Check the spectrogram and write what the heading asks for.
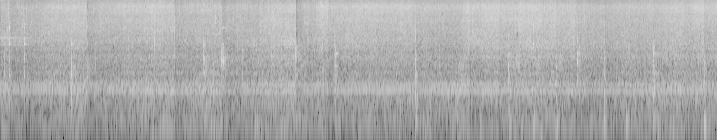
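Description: Chopped tomatoes, onions and sardines sizzling in oil in a hot nonstick frying pan while a wooden spatula stirs them, scraping and tapping against the pan with scattered clicks. A steady hum runs underneath.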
